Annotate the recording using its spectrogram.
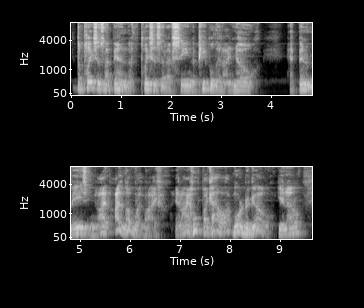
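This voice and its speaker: A man's high-pitched voice with lively intonation at a moderate pace, with audible room echo. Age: 60s. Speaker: live streamer. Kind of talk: casual chat. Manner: halting.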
